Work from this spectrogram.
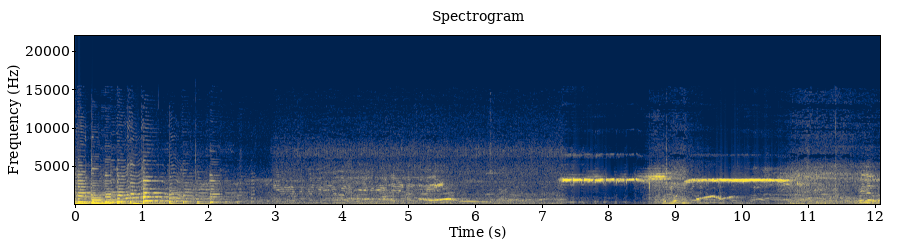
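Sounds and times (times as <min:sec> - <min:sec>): people talking: 0:02.7 - 0:07.4, 0:08.6 - 0:12.0
police whistle blasts: 0:07.2 - 0:11.3.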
